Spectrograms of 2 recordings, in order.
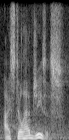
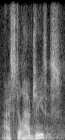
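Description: Both takes have the same delivery.

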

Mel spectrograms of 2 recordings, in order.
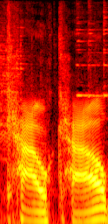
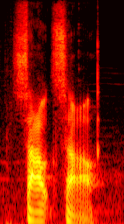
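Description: First: Each syllable starts with a k sound. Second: Each syllable starts with an s-like sound. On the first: The speaker calls it wrong. "It's cow cow" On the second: The speaker calls it right. "but it's got pronounced sao sao"

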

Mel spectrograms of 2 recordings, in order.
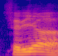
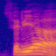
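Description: Both takes have the same delivery.

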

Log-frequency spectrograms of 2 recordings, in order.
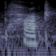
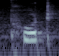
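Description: First: The vowel is open, like in 'but'. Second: The vowel is rounded, like in 'foot'. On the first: The speaker calls it wrong. "ไม่ได้อ่านว่าพัด" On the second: The speaker calls it right. "แต่อ่านว่าพุทธ"

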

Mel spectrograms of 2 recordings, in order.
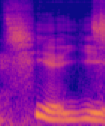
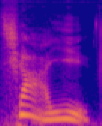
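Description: First: The first syllable is pronounced qie. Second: The first syllable is pronounced qia. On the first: The speaker calls it right. "是读惬意" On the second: The speaker calls it wrong. "那惬不是恰意"

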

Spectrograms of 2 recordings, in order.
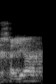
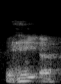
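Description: First: The name begins with a short 'ha' sound. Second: The name begins with a 'hey' sound. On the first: The speaker calls it wrong. "Це не Хаят" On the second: The speaker calls it right. "а Гейат Тахрір аш-Шам"

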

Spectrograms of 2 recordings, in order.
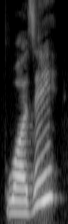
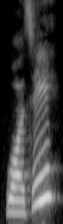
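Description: Both takes have the same delivery.

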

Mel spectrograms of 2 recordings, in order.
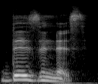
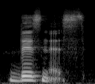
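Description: First: The word is said with three syllables. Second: The word is said with two syllables. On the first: The speaker calls it wrong. "business, business 하면 뭔가 어색하죠" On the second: The speaker calls it right. "중간에 I 소리를 없애버리고 이음절로 소리 내볼게요"

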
